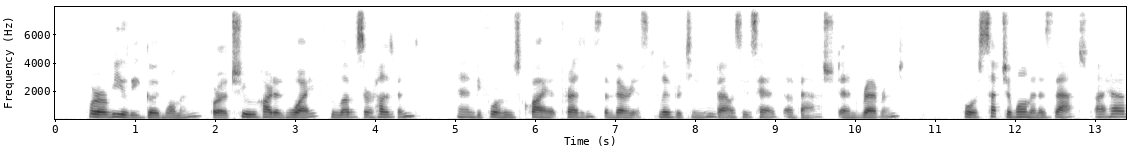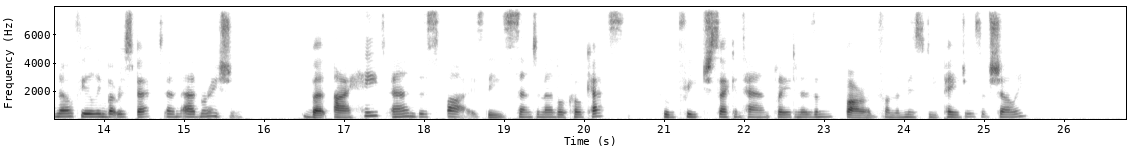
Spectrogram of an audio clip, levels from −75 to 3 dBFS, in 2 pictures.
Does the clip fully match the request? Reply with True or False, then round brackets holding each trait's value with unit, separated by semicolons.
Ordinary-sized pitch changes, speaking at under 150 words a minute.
True (3.2 semitones; 135 wpm)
